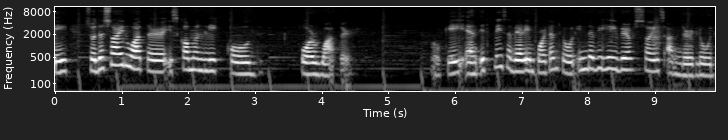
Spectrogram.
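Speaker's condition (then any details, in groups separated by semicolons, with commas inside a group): No condition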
